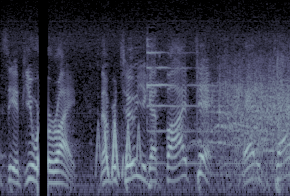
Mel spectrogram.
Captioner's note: audience applauding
